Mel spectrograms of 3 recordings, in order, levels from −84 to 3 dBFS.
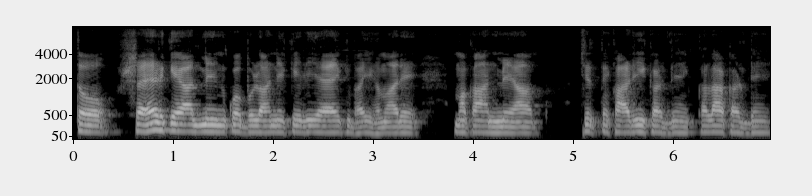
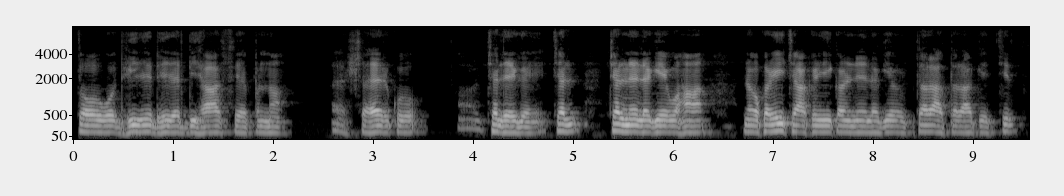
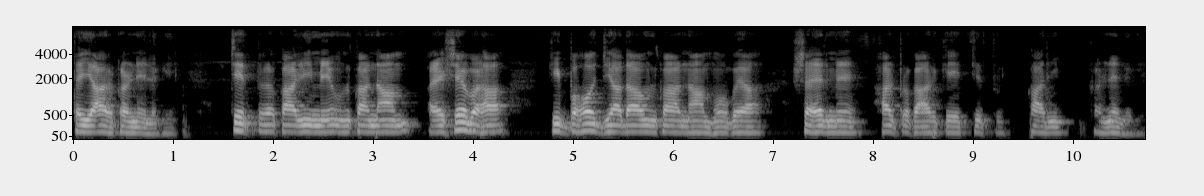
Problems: constant background noise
